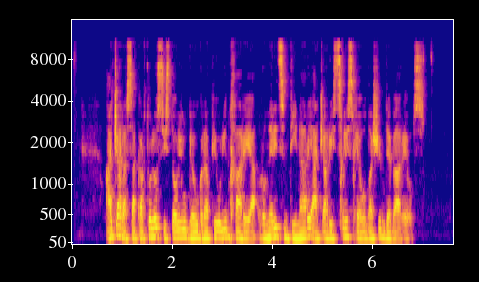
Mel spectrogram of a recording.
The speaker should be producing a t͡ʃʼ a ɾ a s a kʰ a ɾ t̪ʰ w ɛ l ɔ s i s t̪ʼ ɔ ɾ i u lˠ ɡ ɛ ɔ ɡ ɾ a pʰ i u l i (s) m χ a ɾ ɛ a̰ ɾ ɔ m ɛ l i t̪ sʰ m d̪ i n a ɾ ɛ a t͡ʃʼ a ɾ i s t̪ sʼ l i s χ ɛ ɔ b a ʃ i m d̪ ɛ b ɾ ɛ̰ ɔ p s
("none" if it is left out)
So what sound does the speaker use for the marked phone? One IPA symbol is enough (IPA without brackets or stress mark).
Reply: none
